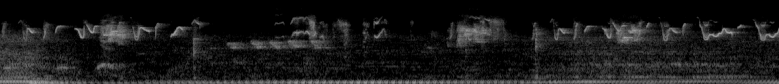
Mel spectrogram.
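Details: Kept sunbird (kolibri wulung) singing in the morning at a workshop, keeping its owner company as he works: rapid high, thin chirps and twittering phrases, with a low engine-like hum underneath.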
